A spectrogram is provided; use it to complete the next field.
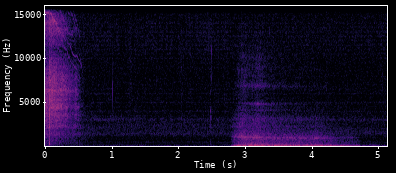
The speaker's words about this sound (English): let's take a deep breath right now. Let's take a deep breath.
